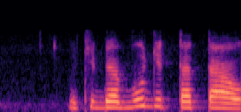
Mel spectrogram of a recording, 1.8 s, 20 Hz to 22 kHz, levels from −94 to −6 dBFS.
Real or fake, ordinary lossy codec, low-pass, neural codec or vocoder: real; Opus, 16 kbps; 7.2 kHz; none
